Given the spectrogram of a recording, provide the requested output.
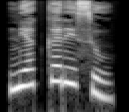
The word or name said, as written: ನ್ಯಕ್ಕರಿಸು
